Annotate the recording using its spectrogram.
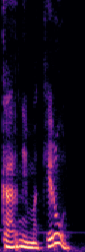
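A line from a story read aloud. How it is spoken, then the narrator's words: Laughing retort. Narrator (Italian): ribatté ridendo il garzone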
